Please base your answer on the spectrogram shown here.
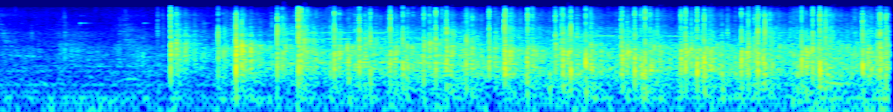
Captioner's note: applause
